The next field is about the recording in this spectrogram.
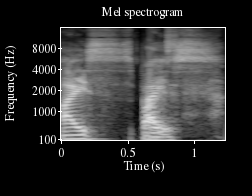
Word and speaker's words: Ice Spice: And you know, the younger generations are listening to these Lottos and these Megans and Icy Spice. Is it Icy or Ice Spice? How do you say her name? Ice Spice or Icy? – Ice Spice.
